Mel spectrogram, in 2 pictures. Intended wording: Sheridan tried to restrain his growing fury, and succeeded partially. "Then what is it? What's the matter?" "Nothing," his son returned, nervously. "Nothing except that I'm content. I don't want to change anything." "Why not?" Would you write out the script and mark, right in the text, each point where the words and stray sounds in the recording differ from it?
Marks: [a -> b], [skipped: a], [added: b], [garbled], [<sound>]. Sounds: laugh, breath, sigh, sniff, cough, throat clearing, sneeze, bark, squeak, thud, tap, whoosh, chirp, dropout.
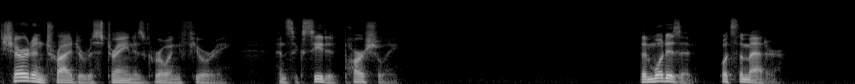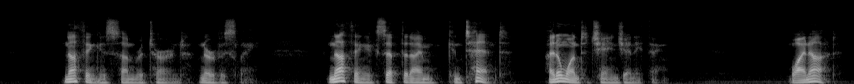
Sheridan tried to restrain his growing fury, and succeeded partially. "Then what is it? What's the matter?" "Nothing," his son returned, nervously. "Nothing except that I'm content. I don't want to change anything." "Why not?"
